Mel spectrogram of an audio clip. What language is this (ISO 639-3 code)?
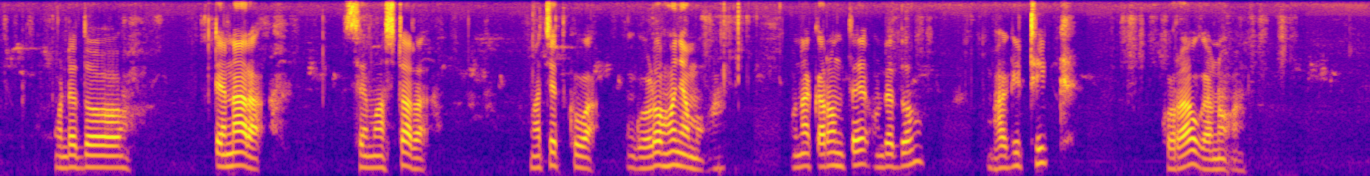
sat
